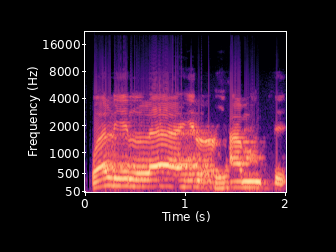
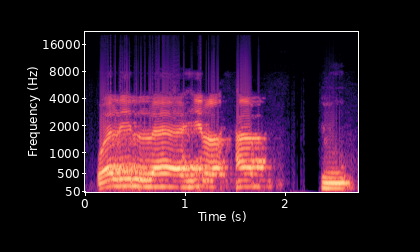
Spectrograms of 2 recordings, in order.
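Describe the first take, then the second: First: The word ends with a bounced d sound. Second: The word ends with d plus a vowel. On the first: "D-nya sama sama ahad" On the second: "kalau umpamanya Bapak masih malu-malu dehnya, walillahil hamdu gitu aja"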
